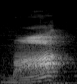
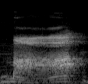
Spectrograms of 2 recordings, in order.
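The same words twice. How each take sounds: First: The pitch rises from low to high. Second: The pitch dips down and then rises. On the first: It means numbness. "but that's going up" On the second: It means horse. "Ma is down and up"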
